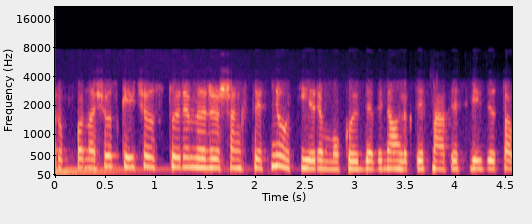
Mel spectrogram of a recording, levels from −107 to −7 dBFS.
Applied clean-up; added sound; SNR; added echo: none; Drum; 19 dB; none.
